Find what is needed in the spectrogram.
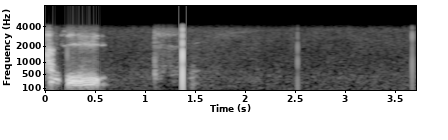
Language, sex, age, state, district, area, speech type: Dogri, male, 18-30, Jammu and Kashmir, Samba, rural, conversation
